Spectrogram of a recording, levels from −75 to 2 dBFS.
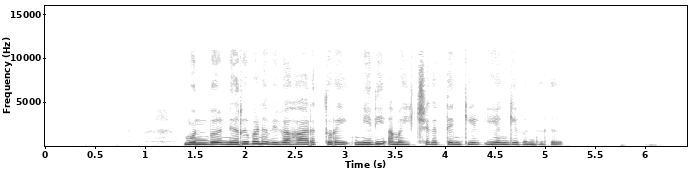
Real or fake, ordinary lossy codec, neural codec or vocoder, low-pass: fake; MP3, 48 kbps; autoencoder, 48 kHz, 128 numbers a frame, DAC-VAE, trained on Japanese speech; 14.4 kHz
